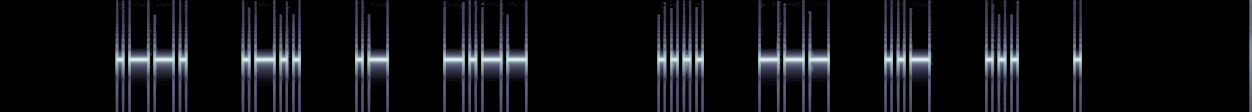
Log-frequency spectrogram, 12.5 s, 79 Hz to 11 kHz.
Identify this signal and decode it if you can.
Morse code, heard as a keyed tone, about 19 wpm, 800 Hz. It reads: P L A Y H O U S E
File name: General / General-mp3s / Houses @18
